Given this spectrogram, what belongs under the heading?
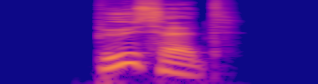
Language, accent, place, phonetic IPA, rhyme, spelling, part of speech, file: German, Germany, Berlin, [ˈbyːsət], -yːsət, büßet, verb, De-büßet.ogg
- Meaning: second-person plural subjunctive I of büßen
